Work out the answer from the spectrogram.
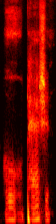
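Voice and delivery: low, hushed aside; mock whisper. Hank confides in Boomhauer, mock whisper. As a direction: murmur it like it's a big deal. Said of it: "Hank whispers to Boomhauer".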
